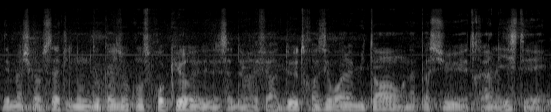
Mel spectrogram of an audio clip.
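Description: A man's voice: on the low side, steady tone, quick pace. A man giving a frank post-match interview. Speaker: footballer.

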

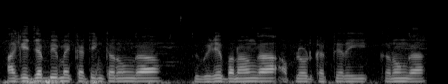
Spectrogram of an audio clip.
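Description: A man's voice: mid-range voice, monotone, normal speed, muffled recording. A middle-aged man gives an informal, step-by-step farming demonstration, repeating himself as he shows each step. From India. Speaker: fruit farmer presenting a tutorial. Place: outdoors in an open farm field. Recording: clear outdoor background noise.

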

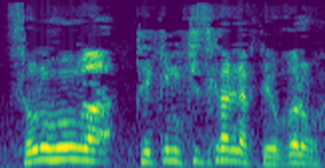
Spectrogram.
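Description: A man's voice: sits high, fast, breathy edge. A man playing a rugged, mountain-wise warrior in a historical game, bantering familiarly with a comrade. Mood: wry, companionable. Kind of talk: dramatized historical game dialogue.

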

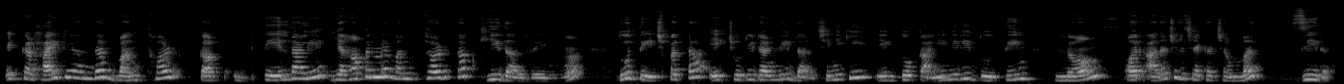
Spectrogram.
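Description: A woman's voice: fairly high pitch, expressive, unhurried, darkish tone, far from the mic. A woman, hosting a home cooking tutorial and explaining each step in a homely way, recorded in her kitchen. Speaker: cooking channel host.

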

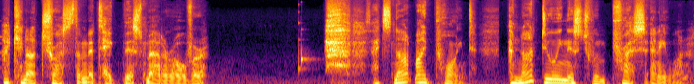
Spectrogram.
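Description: A man's voice: sits low, very animated, unhurried, a bit bright, a little hiss or hum, exaggerated voice. A man voicing an aloof, brooding young noble vigilante in a video game, dry and formal. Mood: serious, curt. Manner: dry, formal, curt, disdainful.

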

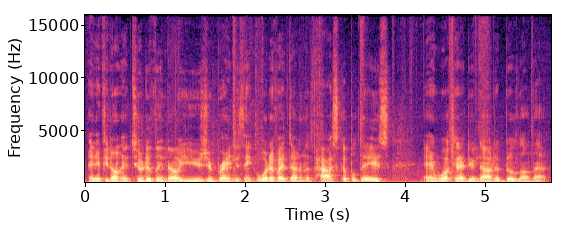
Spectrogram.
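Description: A young man with a slightly low voice talks through a casual vlog voice-over. He sounds congested and sniffly. His delivery is earnest and reflective, and it wanders from thought to thought. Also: steady tone, fast talker, slight background noise. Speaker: fitness vlogger.

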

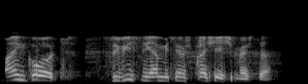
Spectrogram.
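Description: Man, somewhat high voice, non-native speaker, call centre agent, phone-line sound. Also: animated, moderate pace, a little hiss or hum. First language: not German.

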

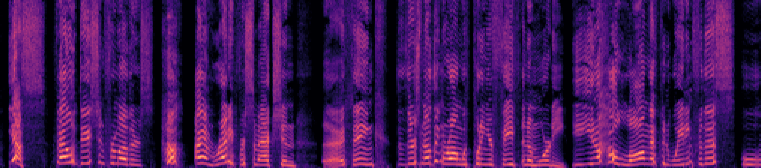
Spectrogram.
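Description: A man's voice: very high voice, sharp tone, no room sound, studio quality, heavily acted. A man voicing an anxious, awkward fourteen-year-old cartoon boy for a video game, with a cracking adolescent voice and a hesitant, stammering delivery. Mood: nervous, eager. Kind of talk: video game character voice lines.

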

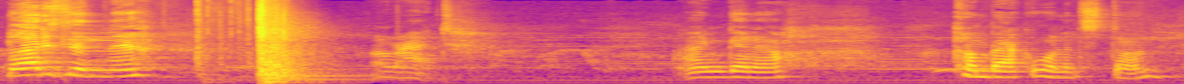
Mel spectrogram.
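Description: A woman's voice: fairly high pitch, takes it slowly, loud music behind the voice, pitched below the performer's own voice. A woman voicing a goofy, eager male plush toy who rambles cheerfully while cooking in a home kitchen, on a handheld phone. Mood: cheerful rambling.

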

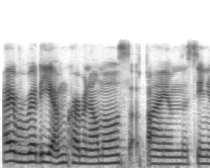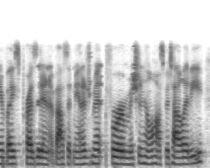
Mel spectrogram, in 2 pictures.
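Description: A woman's voice: deep voice, flat delivery, fast talker. A woman executive speaking on a panel in a conference room, upbeat and friendly. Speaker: panelist, asset management executive. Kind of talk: panel discussion. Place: hotel conference room with an audience. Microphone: handheld microphone. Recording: dull lo-fi sound.

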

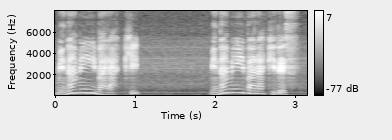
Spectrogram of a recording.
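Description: A woman making formal, measured, carefully articulated scripted train announcements over an onboard speaker. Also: on the high side, sing-song, bright, forceful tone. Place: recorded inside a train carriage.

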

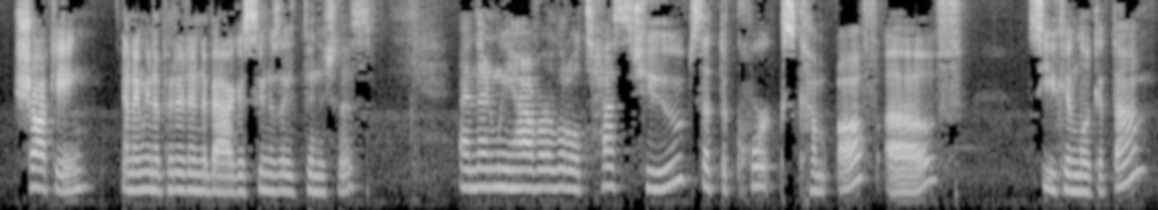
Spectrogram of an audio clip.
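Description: A woman's voice: medium pitch, gravelly. A woman casually narrating a miniature unboxing with chatty, wry asides. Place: indoors at a tabletop.

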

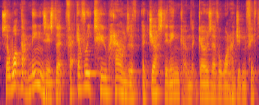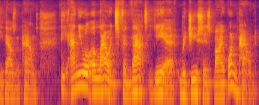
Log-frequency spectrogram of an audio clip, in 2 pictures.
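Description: Male presenter, lower register, measured scripted explainer read with announced points. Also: sing-song. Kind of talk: scripted explainer narration over slides.

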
